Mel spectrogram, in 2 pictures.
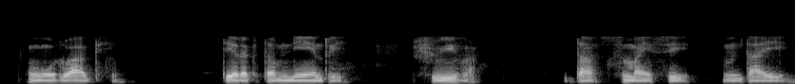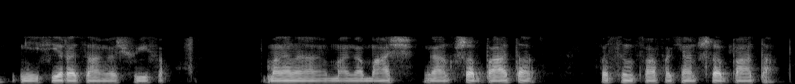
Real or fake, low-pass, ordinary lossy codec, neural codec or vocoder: real; 3.6 kHz; MP3, 32 kbps; none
